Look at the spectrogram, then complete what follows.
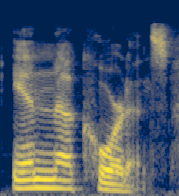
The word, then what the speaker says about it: accordance: And keep in mind that final syllable in accordance even though it's spelled d a n ce. You're not going to say dance. It's going to have that schwa sound. It's going to sound like dunce.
